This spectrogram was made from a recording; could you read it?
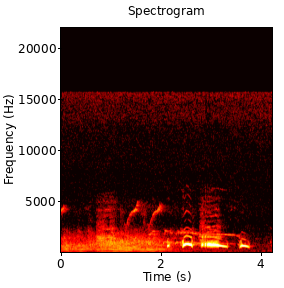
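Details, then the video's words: Female spotted dove calling so males will coo in reply; after a quiet hissy start comes one phrase: short note, clipped coo, long downward-sliding coo and a short rounded ending note. "Tiếng Cu Mái/ cu mái kêu kích chim cu gáy trống gáy theo"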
